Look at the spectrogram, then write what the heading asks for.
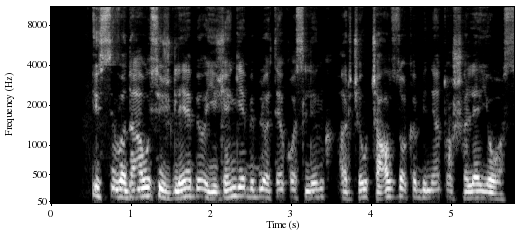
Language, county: Lithuanian, Alytus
